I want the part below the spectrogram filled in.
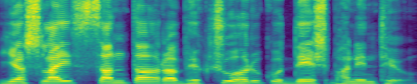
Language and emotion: Nepali, neutral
